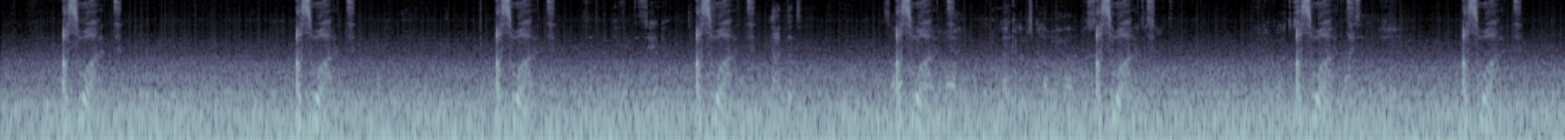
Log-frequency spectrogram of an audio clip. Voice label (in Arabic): الصوت داخل الطائرة, airplane people talking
